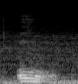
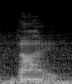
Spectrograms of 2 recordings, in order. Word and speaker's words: 大: It can be pronounced like oh, die, tai.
